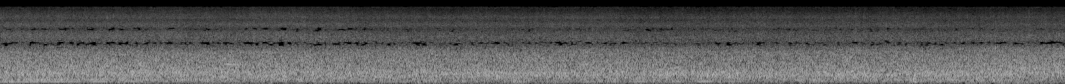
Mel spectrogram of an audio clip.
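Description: Fast river rapids: a steady, unbroken rush of whitewater over rocks and a low weir.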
